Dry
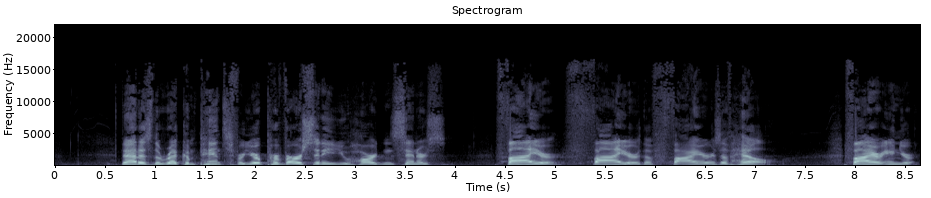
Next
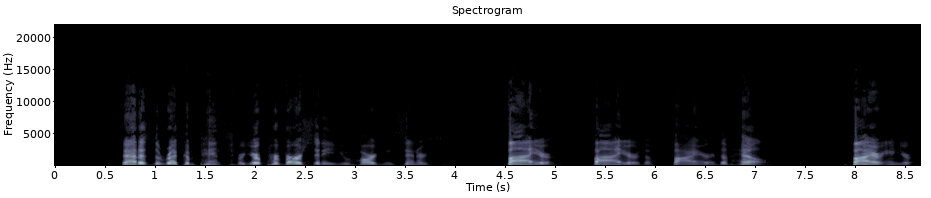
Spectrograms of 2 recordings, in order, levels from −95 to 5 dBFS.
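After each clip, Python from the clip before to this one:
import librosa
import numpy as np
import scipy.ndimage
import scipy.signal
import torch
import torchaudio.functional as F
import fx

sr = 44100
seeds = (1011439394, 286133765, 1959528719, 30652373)

y = fx.low_shelf(x, sr, hz=83.0, db=6.5)
y = fx.upward_expand(y, sr, threshold_db=-41.0, expansion=2.5)
y = F.gain(torch.from_numpy(y), -6.0).numpy()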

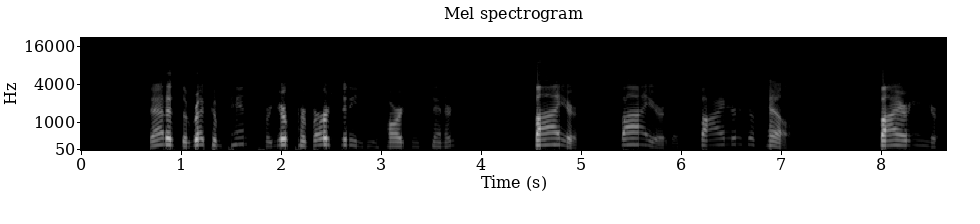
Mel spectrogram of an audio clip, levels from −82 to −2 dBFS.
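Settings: y = fx.dynamic_eq(x, sr, hz=310.0, q=0.79, threshold_db=-45.0, ratio=4.0, max_db=4)
y = fx.level_steps(y, sr, step_db=15)
y = F.gain(torch.from_numpy(y), 3.0).numpy()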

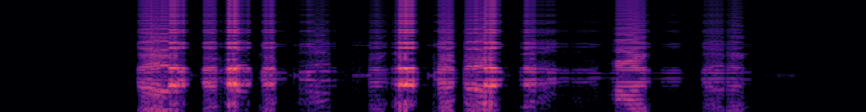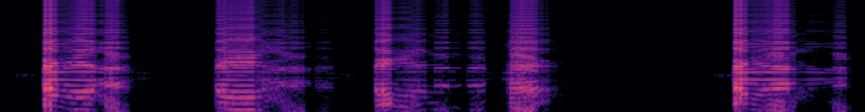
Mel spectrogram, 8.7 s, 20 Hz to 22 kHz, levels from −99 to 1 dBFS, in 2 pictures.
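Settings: y = fx.env_lowpass_down(x, sr, base_hz=370.0, full_db=-29.5)
y = fx.chorus_voices(y, sr, voices=2, hz=0.24, base_ms=26, depth_ms=4.3, mix_pct=55)
y = y * np.sign(np.sin(2.0 * np.pi * 1400.0 * np.arange(len(y)) / sr))
y = F.gain(torch.from_numpy(y), 4.0).numpy()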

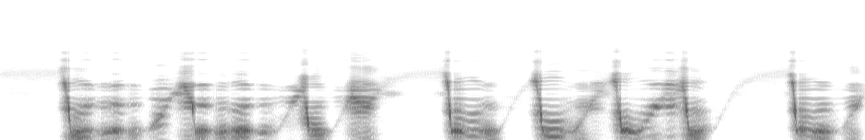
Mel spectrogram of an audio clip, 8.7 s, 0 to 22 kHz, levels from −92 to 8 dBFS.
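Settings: y = fx.spec_blur(x, sr, span_ms=90.0)
y = fx.envelope_lowpass(y, sr, base_hz=260.0, top_hz=2600.0, q=6.2, full_db=-48.0, direction='down')
y = F.gain(torch.from_numpy(y), 15.0).numpy()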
